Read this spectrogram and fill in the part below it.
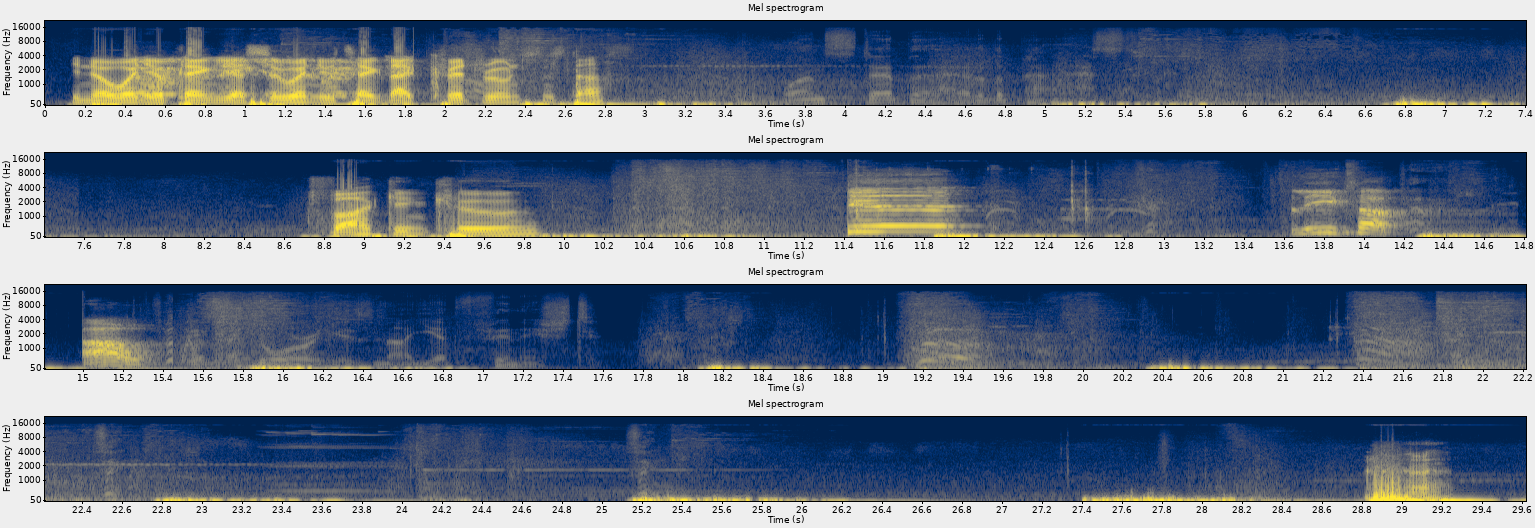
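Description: Spells whoosh and zap in short bursts.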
